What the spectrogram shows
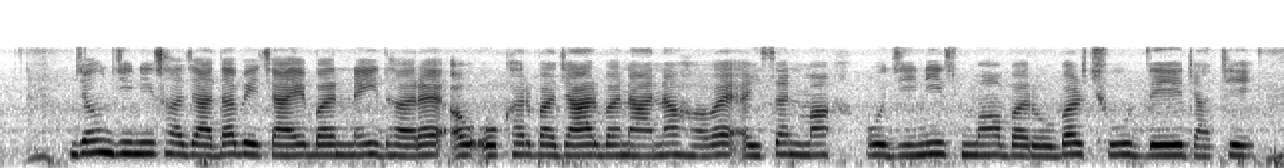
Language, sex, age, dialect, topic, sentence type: Chhattisgarhi, female, 60-100, Western/Budati/Khatahi, banking, statement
